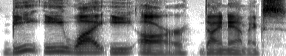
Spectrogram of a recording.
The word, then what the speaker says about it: Beyer Dynamics: consumers it's headphones from Bayer Dynamics Beyer Dynamics spelled like Dynamics who are producing professional audio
